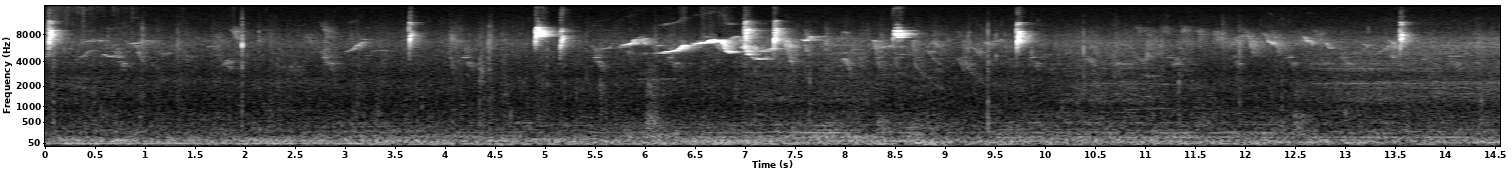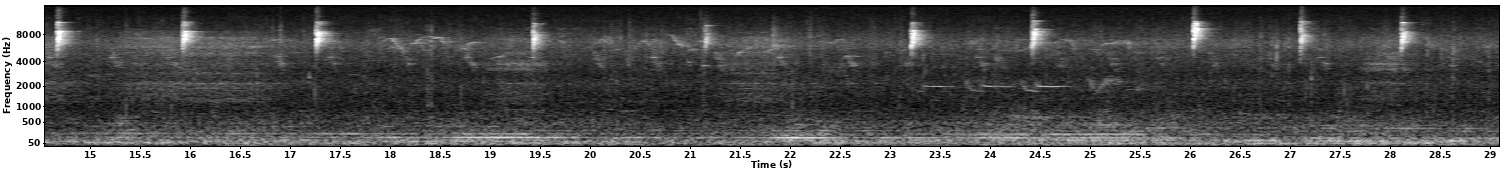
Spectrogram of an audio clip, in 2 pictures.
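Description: Small birds giving short, high chirps every second or two, with a brief warbling song about six to seven seconds in, over a faint steady background.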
